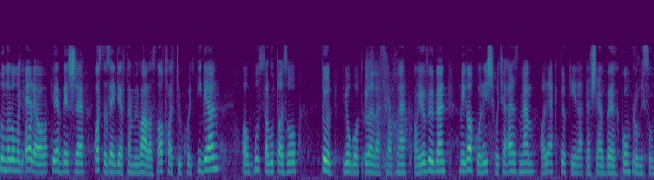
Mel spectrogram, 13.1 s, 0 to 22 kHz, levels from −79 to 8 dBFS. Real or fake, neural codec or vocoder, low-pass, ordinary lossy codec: fake; codec, 16 kHz, 1 kbps, FunCodec, trained on Chinese and English, 50 frames a second; none; none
